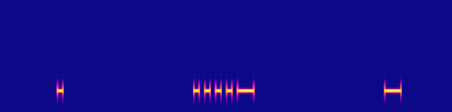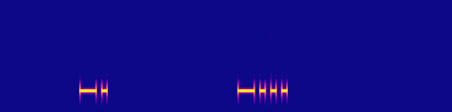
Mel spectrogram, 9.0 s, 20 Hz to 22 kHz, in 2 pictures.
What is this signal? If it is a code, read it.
Morse code, heard as a keyed tone, about 22 wpm, spaced as for 6 wpm, 700 Hz. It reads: E4TNB
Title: USA Call Signs - 6 Characters - 8x Character Spacing - 22wpm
